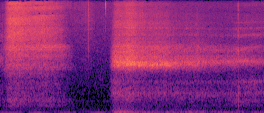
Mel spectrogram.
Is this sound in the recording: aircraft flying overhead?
no

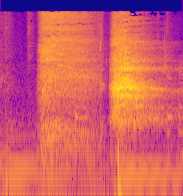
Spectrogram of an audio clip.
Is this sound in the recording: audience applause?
no

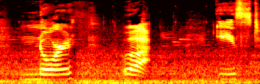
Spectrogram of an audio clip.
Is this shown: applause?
no

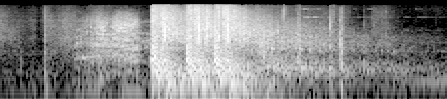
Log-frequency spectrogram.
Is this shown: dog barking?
no

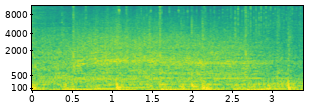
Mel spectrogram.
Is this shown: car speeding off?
yes

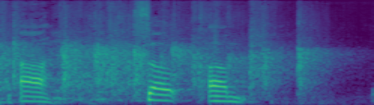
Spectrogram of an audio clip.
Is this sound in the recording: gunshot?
no

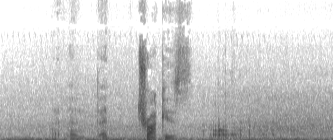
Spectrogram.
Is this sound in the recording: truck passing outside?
yes

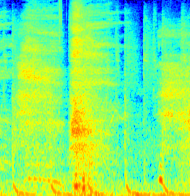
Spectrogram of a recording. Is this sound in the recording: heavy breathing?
yes

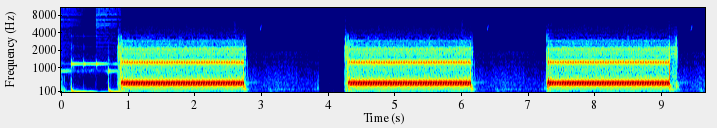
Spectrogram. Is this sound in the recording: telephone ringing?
yes

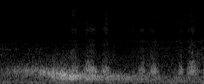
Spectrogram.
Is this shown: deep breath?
no

